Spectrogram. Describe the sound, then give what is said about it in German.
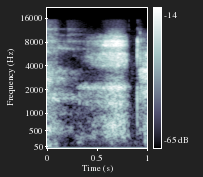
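A small chihuahua dog wheezes, a raspy, airy hiss lasting about a second that breaks off briefly before a final snuffly burst. It is fairly quiet, with no talking. “das war der Hund.”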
